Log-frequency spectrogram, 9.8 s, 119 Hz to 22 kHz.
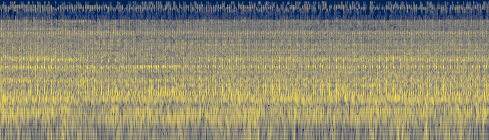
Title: Xc90 D5 2017 cold start Strange sound, buzzing sound why?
